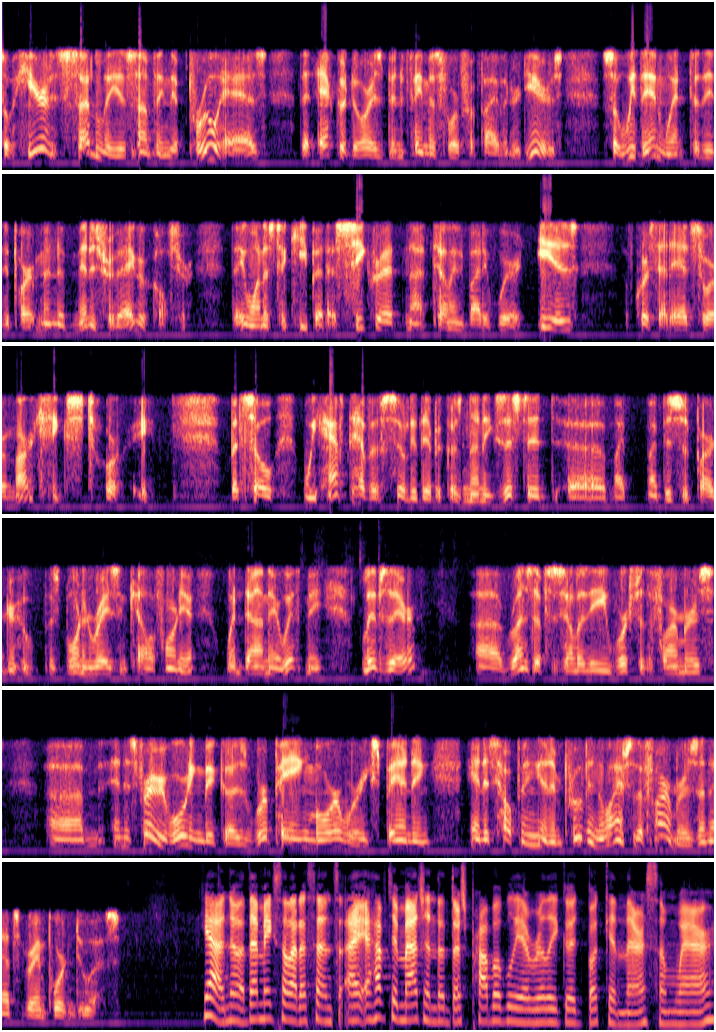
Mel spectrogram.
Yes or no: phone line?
yes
